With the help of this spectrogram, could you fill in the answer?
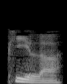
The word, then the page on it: peeler: ‘pi:lər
